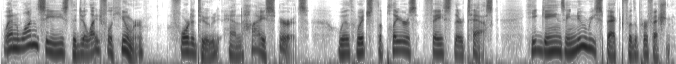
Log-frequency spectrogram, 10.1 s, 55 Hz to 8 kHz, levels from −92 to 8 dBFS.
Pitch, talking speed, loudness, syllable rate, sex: 140 Hz, 150 wpm, -19 LUFS, 4.2 syllables/s, male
